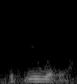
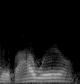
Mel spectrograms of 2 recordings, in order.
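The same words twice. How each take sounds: First: "you" leaned on, soft and falling; stress on you. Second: "I" pointed out as the wrong word, in a plain voice; stress on I. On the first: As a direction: put the weight on "you" in "if you will". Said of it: "That's repentance". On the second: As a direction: contrast it, lean on "I" in "If I will". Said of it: "It's not". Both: Shown as a demonstration.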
